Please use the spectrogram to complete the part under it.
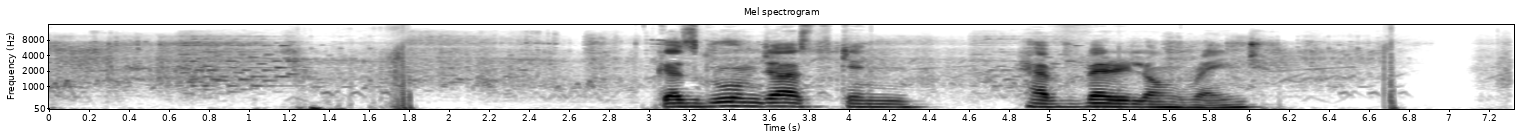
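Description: Cartoonish blasts and zaps crackle in quick bursts.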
